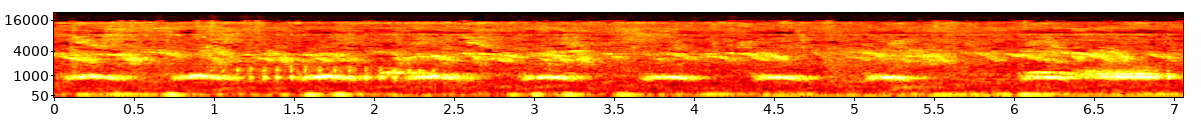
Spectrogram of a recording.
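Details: Local Indonesian zebra dove (perkutut) singing a rare, unusual rhythm used as a lure song. It gives low, soft coos repeated about every 0.6 seconds, with a quick stuttering trill early on. Faint higher chirps from other birds sound in the background.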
